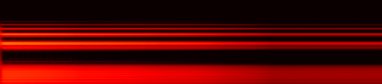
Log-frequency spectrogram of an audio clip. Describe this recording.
Death Bell
A synthetic bell-sound made with Crystal AU.
low, bell, dark, ring, synthetic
